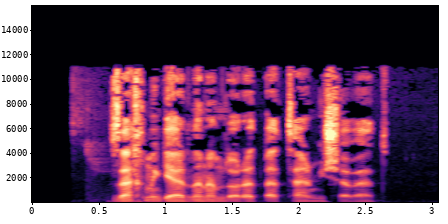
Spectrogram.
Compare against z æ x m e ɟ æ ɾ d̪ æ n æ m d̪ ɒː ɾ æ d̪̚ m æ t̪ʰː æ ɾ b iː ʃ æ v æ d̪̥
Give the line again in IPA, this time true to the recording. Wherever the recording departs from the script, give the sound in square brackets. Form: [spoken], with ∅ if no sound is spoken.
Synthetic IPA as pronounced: z æ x m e ɟ æ ɾ d̪ æ n æ m d̪ ɒː ɾ æ d̪̚ [b] æ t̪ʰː æ ɾ [m] iː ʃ æ v æ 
